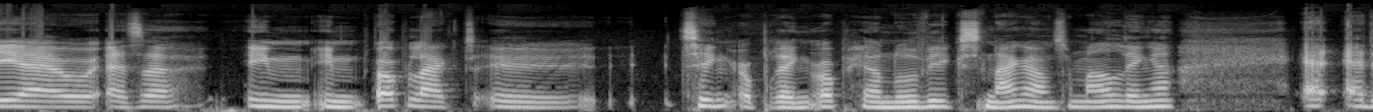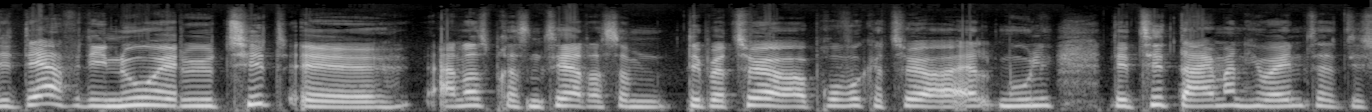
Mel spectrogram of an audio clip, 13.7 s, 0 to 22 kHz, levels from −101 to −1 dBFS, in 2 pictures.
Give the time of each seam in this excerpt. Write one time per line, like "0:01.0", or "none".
0:07.7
